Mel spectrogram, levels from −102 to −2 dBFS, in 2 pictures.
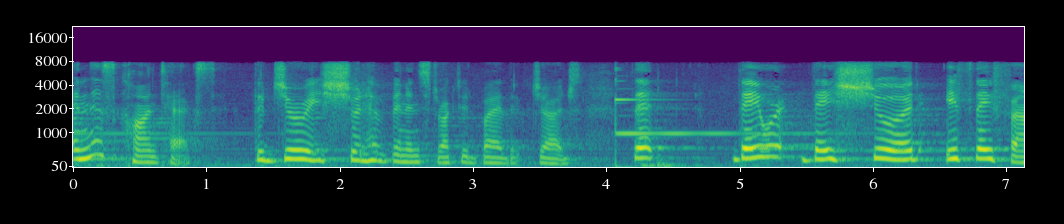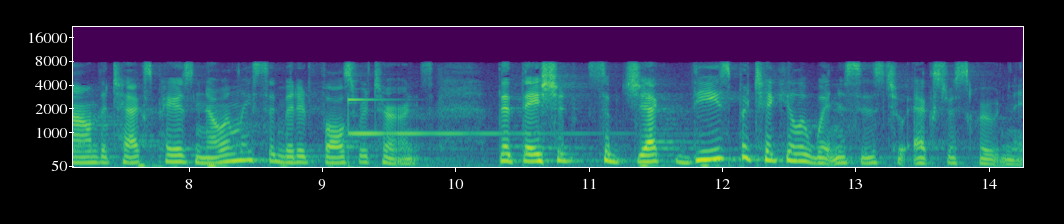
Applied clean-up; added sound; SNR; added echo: none; Dishes, pots, and pans / Chink, clink; 18 dB; none.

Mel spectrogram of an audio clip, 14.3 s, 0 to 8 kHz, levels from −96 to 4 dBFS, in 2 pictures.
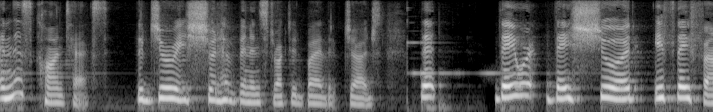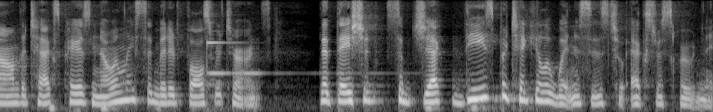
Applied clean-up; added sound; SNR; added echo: neural mask model RNNoise.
